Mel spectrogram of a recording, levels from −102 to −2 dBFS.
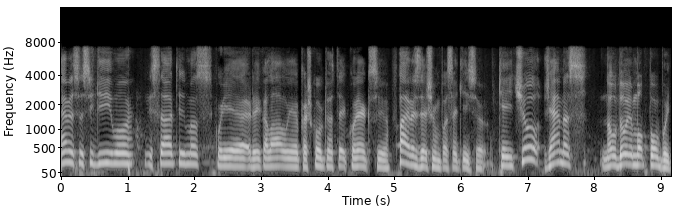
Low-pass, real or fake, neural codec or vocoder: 7.2 kHz; fake; codec, 16 kHz, 2 kbps, X-Codec, HuBERT features, trained on balanced general audio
